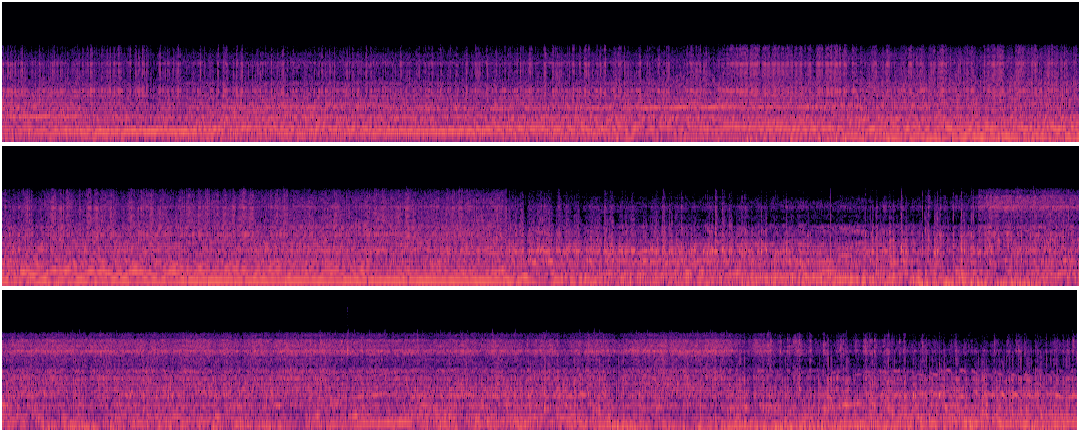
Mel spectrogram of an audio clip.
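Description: In-car sound of a touring race car's engine under full throttle, pulling up through the gears along a straight. About halfway through it lifts off and brakes hard. The revs then rise and fall unevenly at low speed as the car is downshifted and worked through a slow corner.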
